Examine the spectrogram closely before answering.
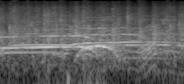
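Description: An audience claps together to cast a vote, in a dense, steady burst of applause lasting a couple of seconds, with some cheering voices mixed into the noise.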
